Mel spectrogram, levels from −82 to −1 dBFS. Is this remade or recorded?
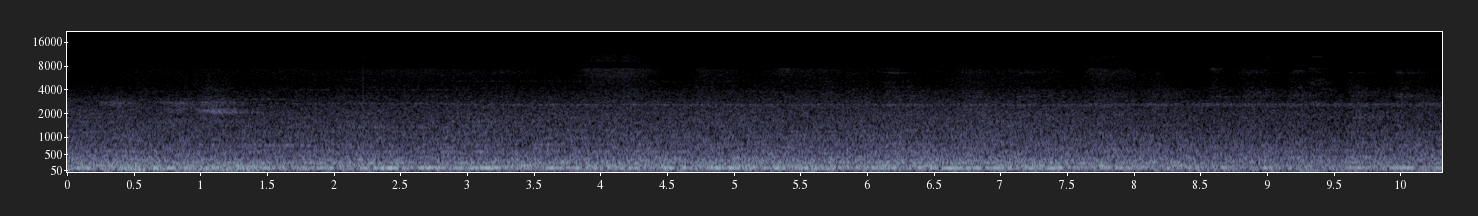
recorded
